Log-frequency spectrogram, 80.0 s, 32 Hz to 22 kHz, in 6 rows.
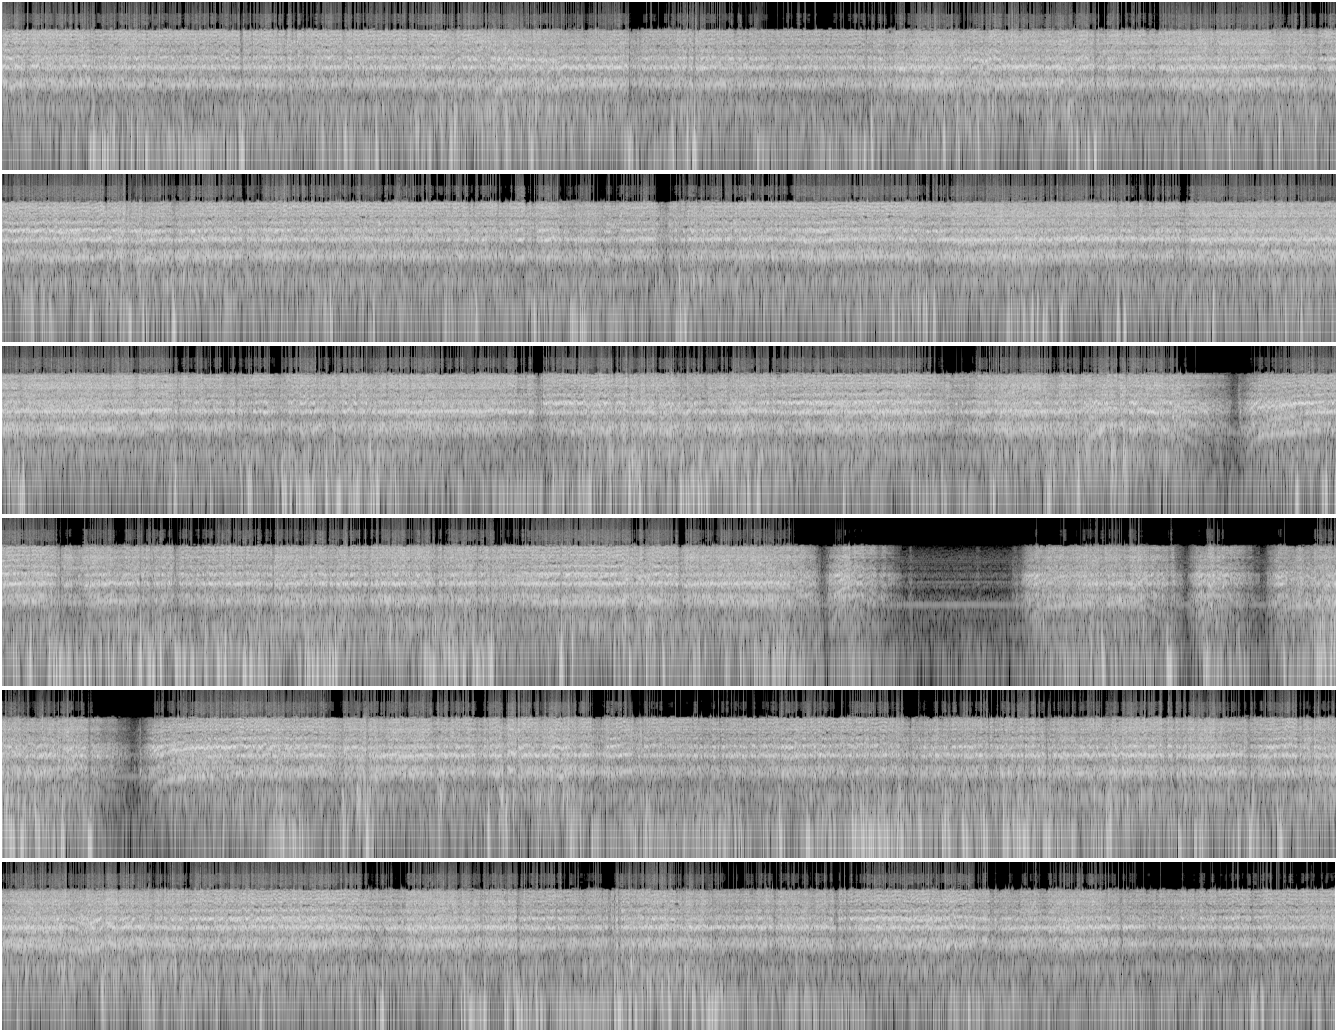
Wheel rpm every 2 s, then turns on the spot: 230, 230, 230, 230, 230, 230, 220, 220, 230, 230, 230, 220, 220, 210, 230, 220, 220, 220, 210, 150, 220, 230, 230, 210, 60, 140, 120, 110, 210, 230, 230, 230, 220, 220, 220, 220, 230, 220, 220, 230.
none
